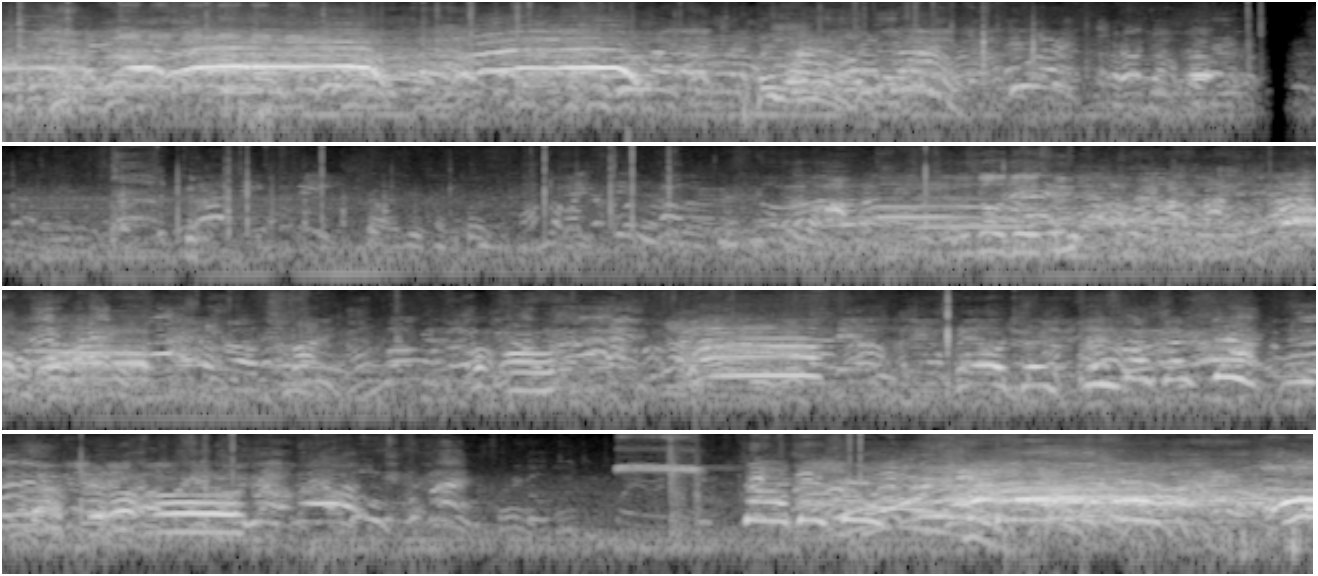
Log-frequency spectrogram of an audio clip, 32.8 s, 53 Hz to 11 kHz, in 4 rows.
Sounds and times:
Speech: 0:04.0 - 0:28.3, 0:29.2 - 0:32.8.

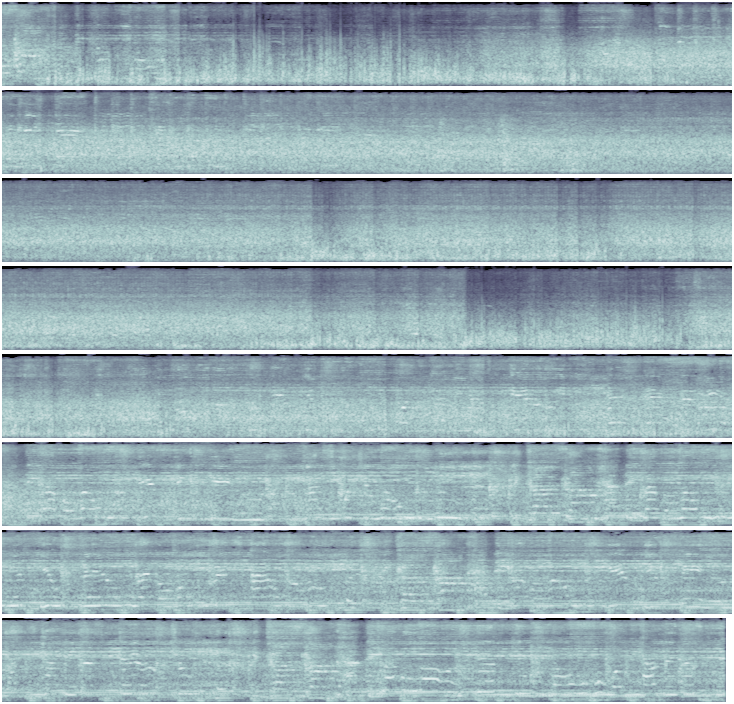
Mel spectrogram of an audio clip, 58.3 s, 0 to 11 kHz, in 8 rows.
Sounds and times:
Bus: 0:00.0 - 0:58.3.

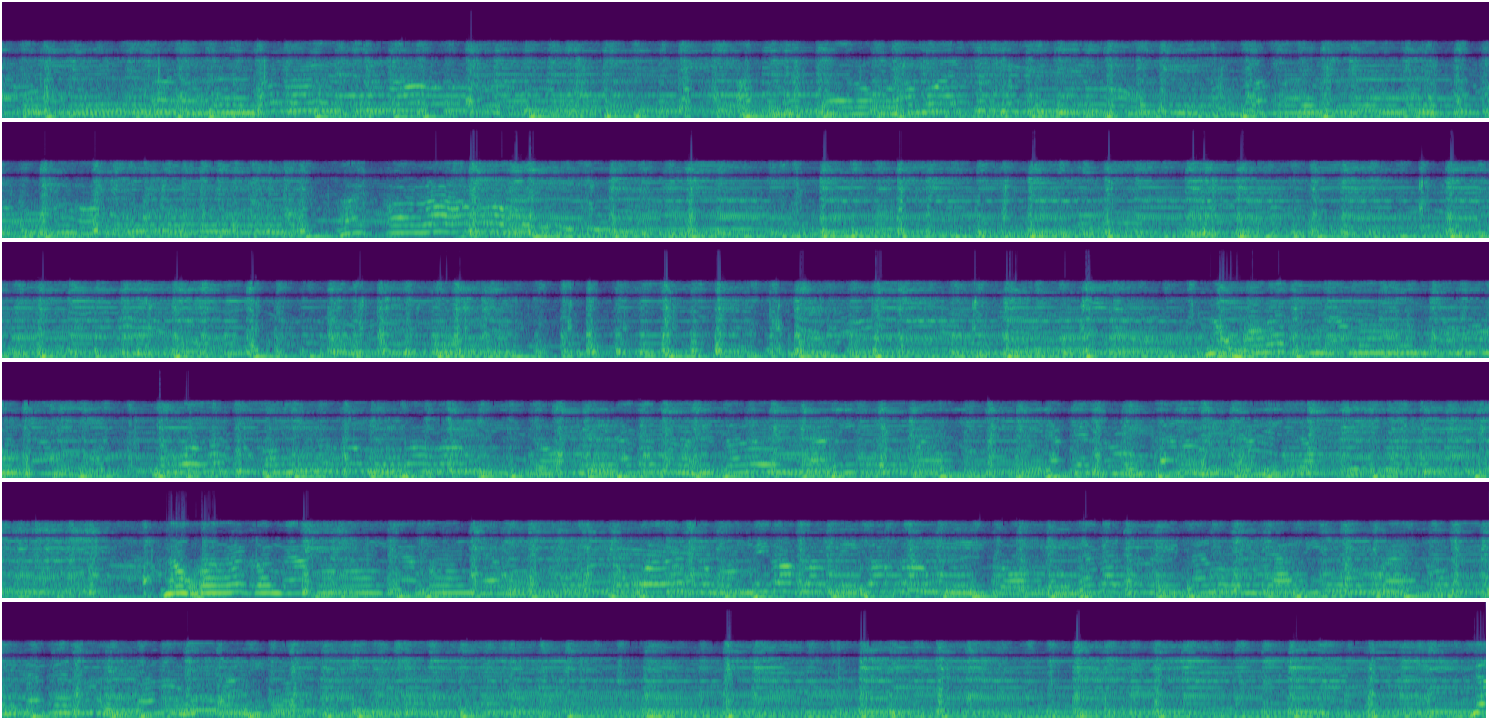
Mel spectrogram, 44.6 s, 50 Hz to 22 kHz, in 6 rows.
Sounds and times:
Singing: 0:00.0 - 0:10.7, 0:20.9 - 0:39.1
Flamenco: 0:00.0 - 0:44.5.

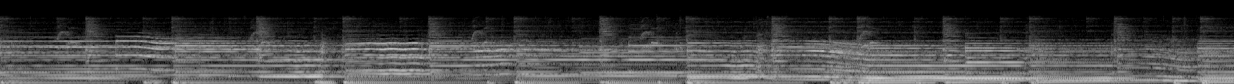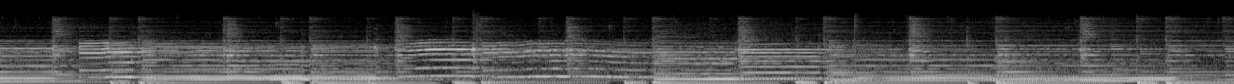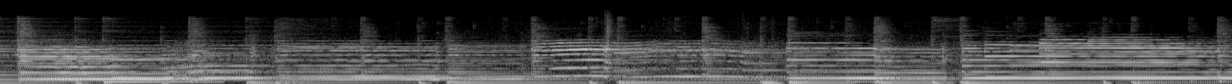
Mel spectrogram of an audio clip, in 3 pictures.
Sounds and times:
Steel guitar, slide guitar: 0:00.0 - 0:37.0.

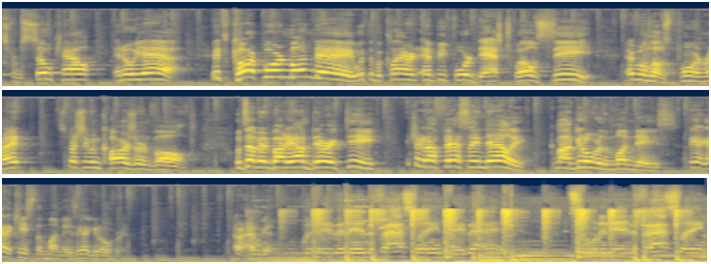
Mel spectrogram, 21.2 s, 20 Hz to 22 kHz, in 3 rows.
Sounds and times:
Speech: 0:00.0 - 0:15.4, 0:16.4 - 0:16.9
Music: 0:00.0 - 0:21.1.

